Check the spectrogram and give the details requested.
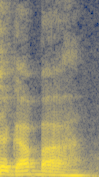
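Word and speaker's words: ħ: Pronuncia-se H barra, que é simplesmente a constante de planque dividida por 2 pi.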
